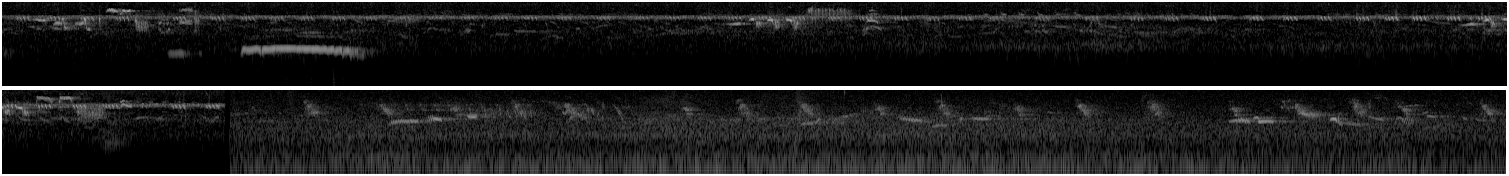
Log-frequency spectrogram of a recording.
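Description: Wild birds calling outdoors: a few clear, arched whistled calls and scattered chirps over a steady, high, pulsing trill. About seventeen seconds in the recording changes abruptly to a busier chorus of short, high chirps over a low background rumble.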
